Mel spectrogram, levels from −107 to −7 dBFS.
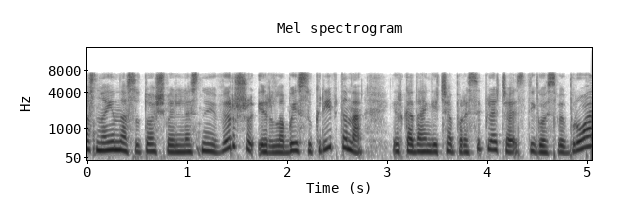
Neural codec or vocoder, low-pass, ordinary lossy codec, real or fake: none; 7.2 kHz; MP3, 96 kbps; real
